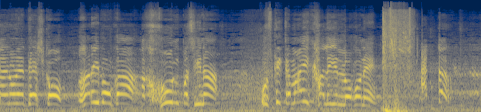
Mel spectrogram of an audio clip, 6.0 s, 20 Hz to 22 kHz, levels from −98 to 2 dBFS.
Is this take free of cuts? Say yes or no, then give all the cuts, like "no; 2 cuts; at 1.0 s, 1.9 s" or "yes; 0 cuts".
no; 4 cuts; at 0.9 s, 1.8 s, 3.0 s, 4.9 s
